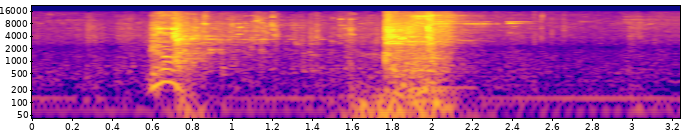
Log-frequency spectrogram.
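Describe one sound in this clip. An axe strikes and smashes something with loud crashes.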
